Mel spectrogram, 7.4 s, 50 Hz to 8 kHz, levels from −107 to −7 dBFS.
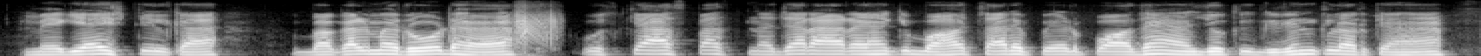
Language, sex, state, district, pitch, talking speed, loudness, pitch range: Hindi, male, Jharkhand, Garhwa, 160 Hz, 210 wpm, -15 LUFS, 150-170 Hz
